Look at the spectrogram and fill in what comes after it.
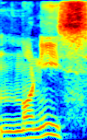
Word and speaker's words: Monese: Ma hakkasin kohe mõtlema Monis ja midagi inglise pärast, aga... – Inglismaal me kutsume Monisiks, Eestis on Monese, itaallastele ja hispaanlastele on ka Monese.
